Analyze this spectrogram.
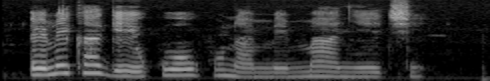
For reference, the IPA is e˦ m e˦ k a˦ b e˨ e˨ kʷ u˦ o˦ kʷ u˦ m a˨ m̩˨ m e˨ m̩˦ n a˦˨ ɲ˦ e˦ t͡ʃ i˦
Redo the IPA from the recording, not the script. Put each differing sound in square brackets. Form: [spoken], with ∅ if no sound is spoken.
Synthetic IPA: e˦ m e˦ k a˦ [ɡ] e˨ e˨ kʷ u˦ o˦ kʷ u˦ [n] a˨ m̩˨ m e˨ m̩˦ [m] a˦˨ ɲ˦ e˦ t͡ʃ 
